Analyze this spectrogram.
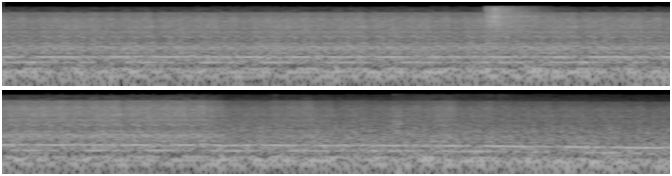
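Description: A bus engine drones steadily at speed, its pitch dropping slightly near the end.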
